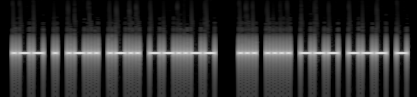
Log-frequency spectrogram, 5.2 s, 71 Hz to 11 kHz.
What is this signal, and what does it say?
Morse code, heard as a keyed tone, about 28 wpm, 700 Hz. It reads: WELL, SHOOT
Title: Sentences from Top 1200 Words 28wpm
